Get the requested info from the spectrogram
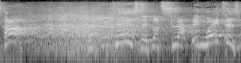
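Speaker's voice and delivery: gleeful whoop. Acted. Gleeful at spotting the bad review.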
